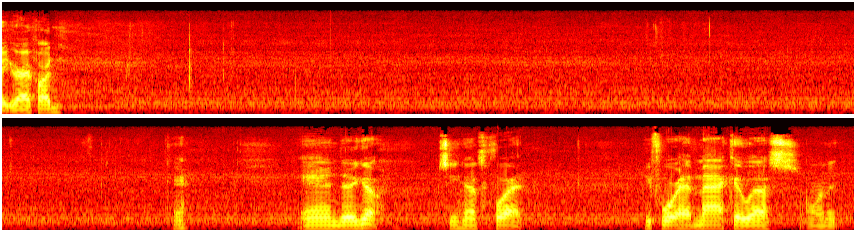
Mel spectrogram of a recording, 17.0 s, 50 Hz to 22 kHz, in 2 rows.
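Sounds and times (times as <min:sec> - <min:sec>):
mechanical room hum: 0:00.0 - 0:17.0.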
